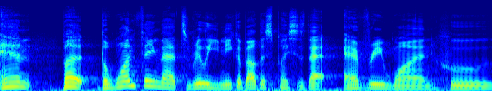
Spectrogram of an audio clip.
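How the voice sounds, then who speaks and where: A man with an American accent and fairly high pitch, at a fairly slow pace with hardly any pauses and very wide pitch swings. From US Midwest, Chicago. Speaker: classical vocalist. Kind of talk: interview. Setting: studio.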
